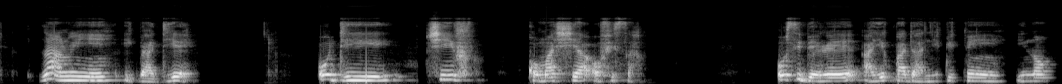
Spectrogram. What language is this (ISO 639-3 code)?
yor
